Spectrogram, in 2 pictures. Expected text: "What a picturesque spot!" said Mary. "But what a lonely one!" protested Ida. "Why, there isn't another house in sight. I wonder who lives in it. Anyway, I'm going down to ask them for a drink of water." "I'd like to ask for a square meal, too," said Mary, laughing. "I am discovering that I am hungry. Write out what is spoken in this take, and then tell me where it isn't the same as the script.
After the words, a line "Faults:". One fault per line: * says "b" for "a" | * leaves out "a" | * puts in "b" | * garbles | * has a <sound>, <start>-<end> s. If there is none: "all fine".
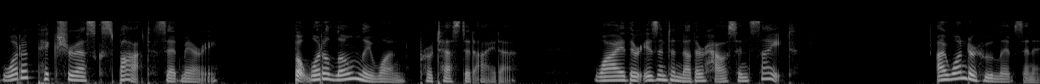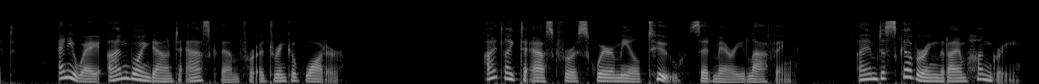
"What a picturesque spot!" said Mary. "But what a lonely one!" protested Ida. "Why, there isn't another house in sight. I wonder who lives in it. Anyway, I'm going down to ask them for a drink of water." "I'd like to ask for a square meal, too," said Mary, laughing. "I am discovering that I am hungry.
Faults:
all fine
